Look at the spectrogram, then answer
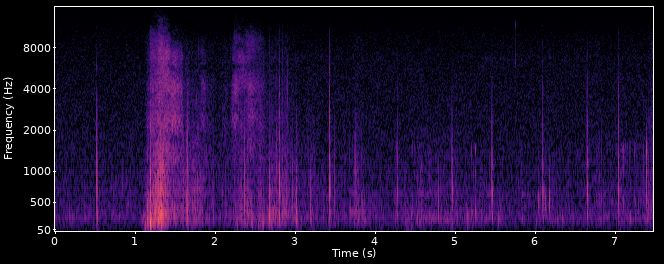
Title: Hungry stomach growls and noises (part 2)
